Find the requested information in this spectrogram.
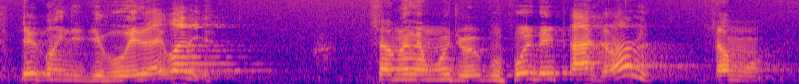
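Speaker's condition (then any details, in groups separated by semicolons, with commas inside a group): Cerebral palsy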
